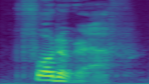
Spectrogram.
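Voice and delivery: PHO punched in "Photograph"; stress on first syllable. Shown as a demonstration. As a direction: say "Photograph" strong at the start, falling away. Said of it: "stress the right syllable".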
